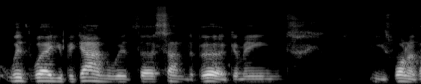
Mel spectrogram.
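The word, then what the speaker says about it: Sander Berge: Is that how you pronounce it? Yes, Sander Berg.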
